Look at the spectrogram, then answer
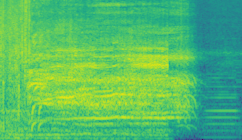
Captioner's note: screaming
